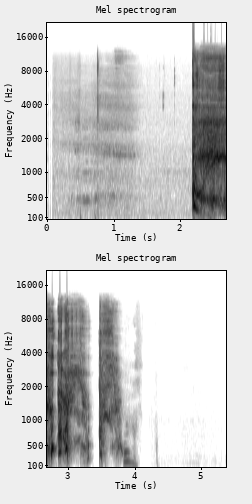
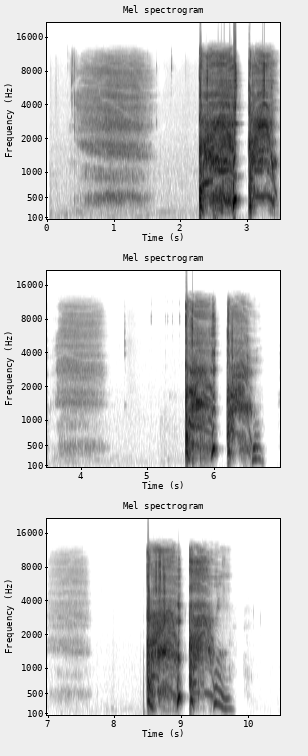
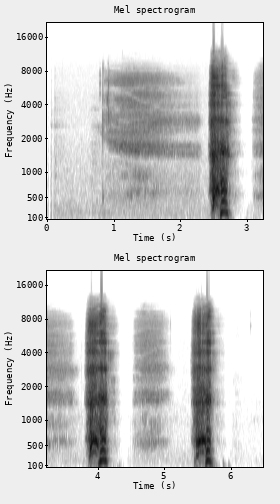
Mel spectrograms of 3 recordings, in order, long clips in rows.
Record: cough_length: 5.4 s
cough_amplitude: 32768
cough_signal_mean_std_ratio: 0.36
three_cough_length: 10.5 s
three_cough_amplitude: 32768
three_cough_signal_mean_std_ratio: 0.38
exhalation_length: 6.5 s
exhalation_amplitude: 32763
exhalation_signal_mean_std_ratio: 0.31
survey_phase: beta (2021-08-13 to 2022-03-07)
age: 45-64
gender: Female
wearing_mask: 'No'
symptom_cough_any: true
symptom_runny_or_blocked_nose: true
symptom_fatigue: true
symptom_headache: true
symptom_other: true
smoker_status: Current smoker (e-cigarettes or vapes only)
respiratory_condition_asthma: false
respiratory_condition_other: false
recruitment_source: Test and Trace
submission_delay: 2 days
covid_test_result: Positive
covid_test_method: RT-qPCR
covid_ct_value: 14.6
covid_ct_gene: ORF1ab gene
covid_ct_mean: 15.4
covid_viral_load: 9100000 copies/ml
covid_viral_load_category: High viral load (>1M copies/ml)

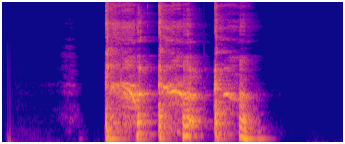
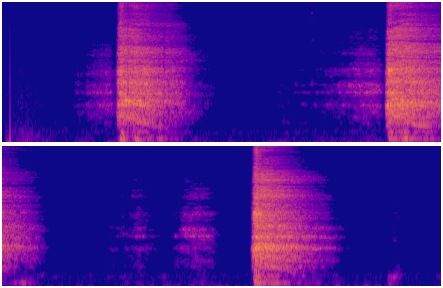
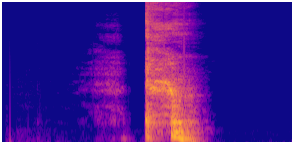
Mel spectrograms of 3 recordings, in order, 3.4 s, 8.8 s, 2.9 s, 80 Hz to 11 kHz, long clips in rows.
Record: three_cough_length: 3.4 s
three_cough_amplitude: 32768
three_cough_signal_mean_std_ratio: 0.5
exhalation_length: 8.8 s
exhalation_amplitude: 21769
exhalation_signal_mean_std_ratio: 0.35
cough_length: 2.9 s
cough_amplitude: 32768
cough_signal_mean_std_ratio: 0.32
survey_phase: beta (2021-08-13 to 2022-03-07)
age: 45-64
gender: Male
wearing_mask: 'No'
symptom_cough_any: true
symptom_runny_or_blocked_nose: true
symptom_fatigue: true
symptom_headache: true
smoker_status: Never smoked
respiratory_condition_asthma: false
respiratory_condition_other: false
recruitment_source: REACT
submission_delay: 6 days
covid_test_result: Negative
covid_test_method: RT-qPCR
influenza_a_test_result: Negative
influenza_b_test_result: Negative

